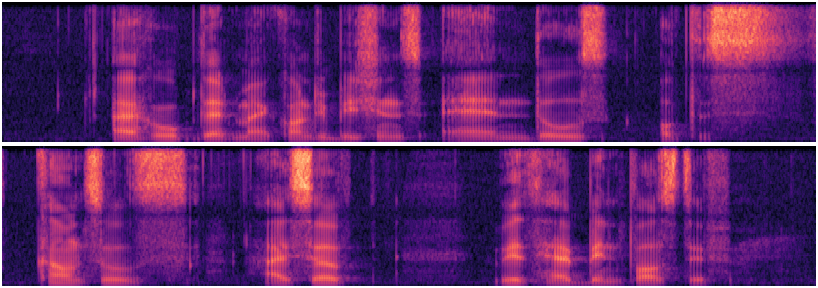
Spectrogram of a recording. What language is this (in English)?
English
